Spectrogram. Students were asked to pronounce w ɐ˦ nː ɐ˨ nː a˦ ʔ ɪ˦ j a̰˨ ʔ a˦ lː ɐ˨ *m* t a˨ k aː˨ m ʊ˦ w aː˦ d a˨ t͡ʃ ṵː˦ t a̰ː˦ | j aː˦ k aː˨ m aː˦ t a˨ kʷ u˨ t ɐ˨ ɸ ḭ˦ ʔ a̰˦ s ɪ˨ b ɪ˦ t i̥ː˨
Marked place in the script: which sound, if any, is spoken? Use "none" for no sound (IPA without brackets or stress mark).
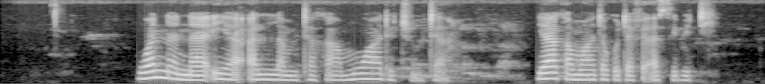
m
